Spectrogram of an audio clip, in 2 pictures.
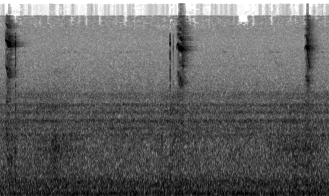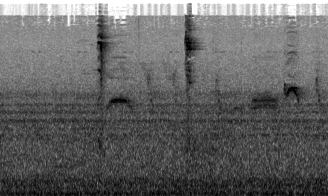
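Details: A bananaquit (Coereba flaveola) in the wild in Pernambuco, Brazil, calls and sings: thin, very high, sharp ticks about every one to two seconds, with a few softer mid-pitched notes, over a steady rushing background hiss.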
